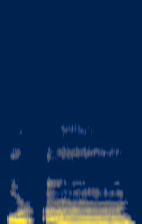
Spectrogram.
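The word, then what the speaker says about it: قرآن: So make sure you pronounce it as such, okay? Qur'an.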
